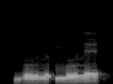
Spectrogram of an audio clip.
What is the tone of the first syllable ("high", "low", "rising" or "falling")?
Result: low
